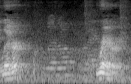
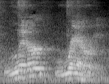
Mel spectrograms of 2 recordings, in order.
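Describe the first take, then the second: First: The word is split into two parts. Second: The word is said smoothly as one piece. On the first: "Say liter, rary" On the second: "And then you put those together"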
